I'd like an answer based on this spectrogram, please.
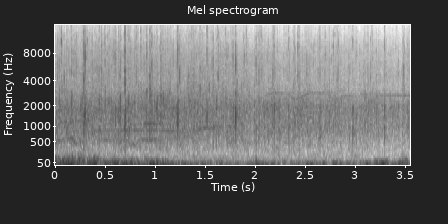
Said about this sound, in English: We then play, yes, you can, it's okay, you can applaud, no problem.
